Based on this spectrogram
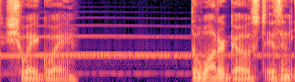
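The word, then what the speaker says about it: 水鬼: The Water Ghost Shuigui, pronounced Shuigui.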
